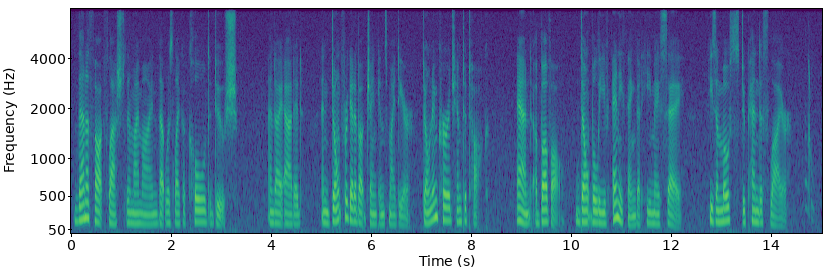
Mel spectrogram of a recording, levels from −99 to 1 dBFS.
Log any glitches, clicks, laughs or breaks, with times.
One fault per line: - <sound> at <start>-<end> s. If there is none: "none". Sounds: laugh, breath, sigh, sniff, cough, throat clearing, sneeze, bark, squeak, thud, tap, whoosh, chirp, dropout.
- chirp at 14.7-14.9 s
